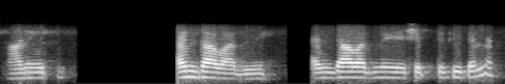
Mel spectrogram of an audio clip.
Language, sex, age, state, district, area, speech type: Sindhi, female, 45-60, Gujarat, Kutch, urban, conversation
